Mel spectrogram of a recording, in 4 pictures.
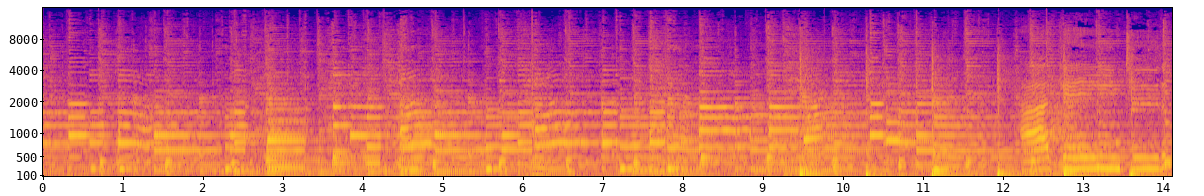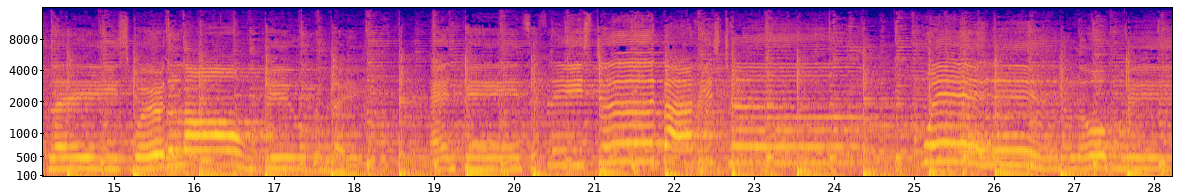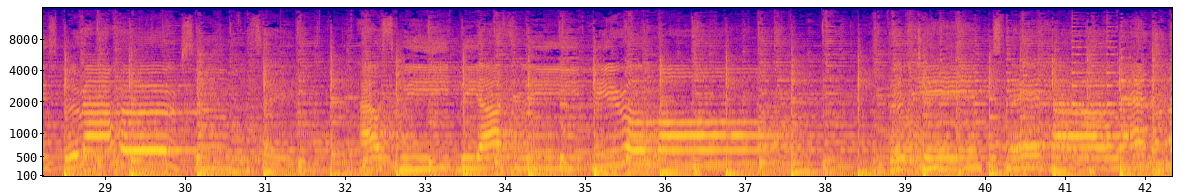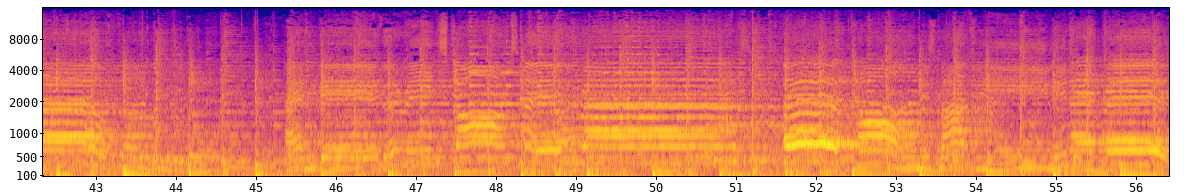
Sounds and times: Music: 0.0s - 56.4s.

